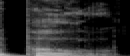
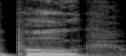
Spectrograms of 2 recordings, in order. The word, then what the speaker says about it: Powell: As an inspiration of the moment, I replied that, like the Boston family of Lowell, I rhymed it with Noel rather than towel. Here, Anthony Powell was describing an incident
